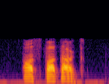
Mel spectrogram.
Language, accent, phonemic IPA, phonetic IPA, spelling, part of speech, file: Armenian, Eastern Armenian, /ɑspɑˈtɑk/, [ɑspɑtɑ́k], ասպատակ, noun, Hy-ասպատակ.ogg
- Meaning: 1. raider, plunderer 2. raid, inroad, incursion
